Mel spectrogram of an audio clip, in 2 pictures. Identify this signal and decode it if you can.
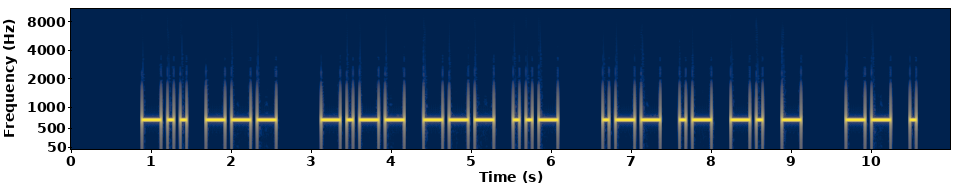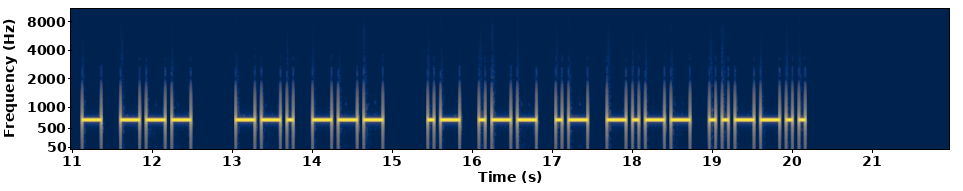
Morse code, heard as a keyed tone, about 14 wpm, 700 Hz. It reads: DO YOU WANT ME TO GO AWAY?
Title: Sentences from Top 600 Words 15wpm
